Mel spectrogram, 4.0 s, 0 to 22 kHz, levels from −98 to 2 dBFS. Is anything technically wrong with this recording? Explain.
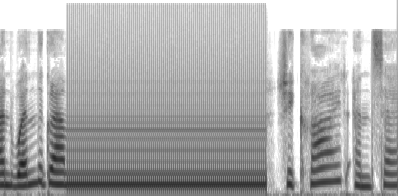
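Yes. A system hang loop runs from 0.68 to 2.67 s. The driver stalled while the hardware kept replaying the same 20 ms ring buffer, so one tiny slice of speech repeats exactly, roughly a hundred times, as a steady 50 Hz buzz.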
